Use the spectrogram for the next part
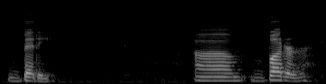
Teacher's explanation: Flap the tongue and turn the two T's into a D sound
